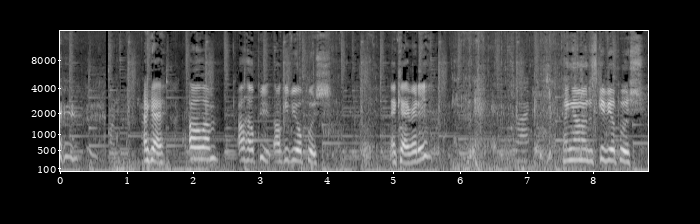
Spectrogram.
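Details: Adult speaker outdoors; typical speech.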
